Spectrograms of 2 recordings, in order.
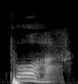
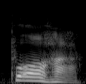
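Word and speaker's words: porra: You pronounce it Pohha. Pohha.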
